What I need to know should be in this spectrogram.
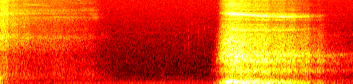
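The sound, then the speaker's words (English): A deep breath drawn in through the nose makes a single loud, breathy rush lasting over a second. It follows a faint fading hiss and a near-silent pause, with no voices. “Just take a deep breath. In through the nose.”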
